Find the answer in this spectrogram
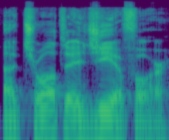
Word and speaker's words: Chiwetel Ejiofor: And Tilda Swinton and that actor whose name only you can pronounce. Chiwetel Ejiofor.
